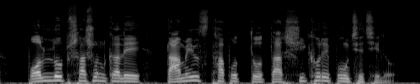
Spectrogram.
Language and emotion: Bengali, neutral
